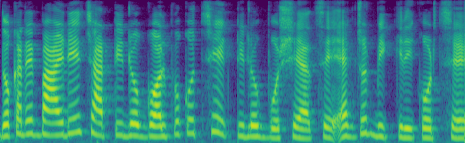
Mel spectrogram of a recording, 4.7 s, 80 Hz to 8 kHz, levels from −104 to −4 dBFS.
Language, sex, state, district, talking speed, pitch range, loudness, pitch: Bengali, female, West Bengal, Malda, 165 wpm, 205-265 Hz, -18 LUFS, 230 Hz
